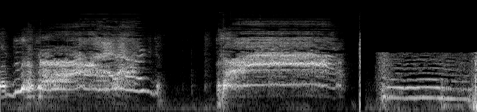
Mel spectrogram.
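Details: Cat crying in two long, loud, strained meows, each over a second, followed by a shorter lower wail; indoors, no other clear sounds.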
